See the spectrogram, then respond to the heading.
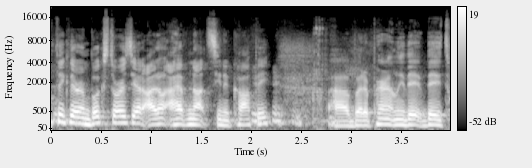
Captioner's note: laughter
